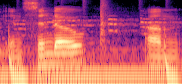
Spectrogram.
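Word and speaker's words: incendo: So also pronouncing this one with the C kind of like an S. You see incindo.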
